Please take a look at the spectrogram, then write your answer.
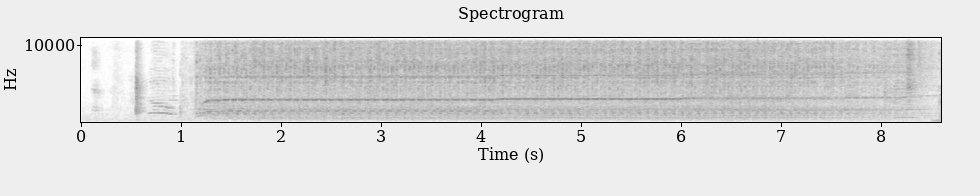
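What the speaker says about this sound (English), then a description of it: "So I'm going to continue to stitch, and I'll meet you back when I've gotten to the end of my fabric." A sewing machine runs steadily, stitching ruffle ribbon trim onto fabric, with a brief start-up clatter followed by a continuous even motor hum and needle whir, fairly quiet and close.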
